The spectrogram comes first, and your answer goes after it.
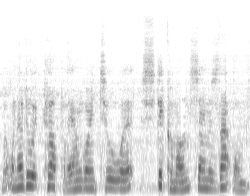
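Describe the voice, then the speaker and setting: A man's voice: high voice, fairly quick, a little mellow, slight background noise, poor audio. A middle-aged man casually walks through his homemade build in a workshop, rambling and plain-spoken with many uhs and restarts. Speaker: DIY maker showing a build. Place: workshop indoors. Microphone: camera mic, filming own hands off-camera.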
